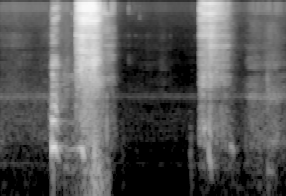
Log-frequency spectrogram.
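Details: Allergy sneezes from a female with a tickly nose, easily induced, from two stitched clips: sharp in-breaths then explosive bursts in a quiet room.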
